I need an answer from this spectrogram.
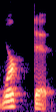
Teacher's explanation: You can hear I'm pulling my tongue up to stop for the K, and then I'm moving right into the flap for the dit, worked it. · So I'm not really releasing that K. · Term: stopped K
